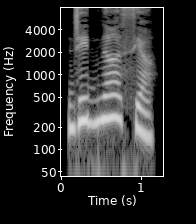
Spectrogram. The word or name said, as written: ಜಿಜ್ಞಾಸ್ಯ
